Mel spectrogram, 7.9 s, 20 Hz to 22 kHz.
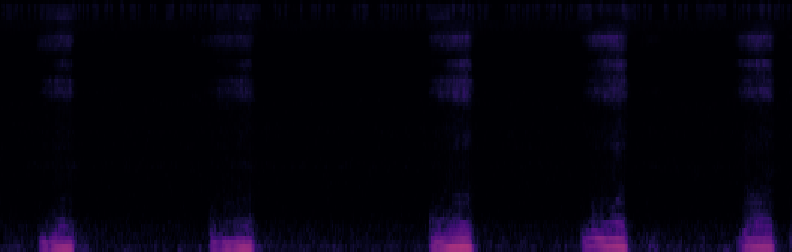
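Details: Sleeping puppy; five low, rumbling snores at regular intervals, about one every 1.5 seconds, with quiet pauses between; ordinary puppy snoring.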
